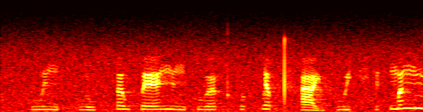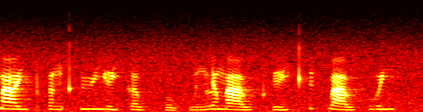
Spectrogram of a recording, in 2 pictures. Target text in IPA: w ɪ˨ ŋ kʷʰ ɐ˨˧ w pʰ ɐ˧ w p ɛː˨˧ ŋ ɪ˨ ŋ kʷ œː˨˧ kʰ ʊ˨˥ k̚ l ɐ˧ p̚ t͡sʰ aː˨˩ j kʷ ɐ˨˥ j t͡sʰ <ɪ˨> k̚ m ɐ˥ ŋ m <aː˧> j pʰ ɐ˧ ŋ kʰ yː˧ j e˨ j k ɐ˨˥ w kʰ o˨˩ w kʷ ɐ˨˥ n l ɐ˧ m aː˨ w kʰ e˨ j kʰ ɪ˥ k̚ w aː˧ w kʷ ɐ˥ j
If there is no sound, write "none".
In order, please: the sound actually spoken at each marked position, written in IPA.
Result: ɪ˨˥, aː˧

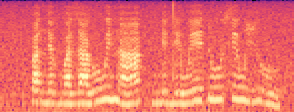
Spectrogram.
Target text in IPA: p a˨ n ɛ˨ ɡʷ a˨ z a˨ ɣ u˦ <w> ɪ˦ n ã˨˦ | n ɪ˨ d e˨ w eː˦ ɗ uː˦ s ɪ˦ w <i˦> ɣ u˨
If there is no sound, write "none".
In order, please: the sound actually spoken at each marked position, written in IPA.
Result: w, i˨˦

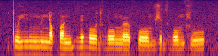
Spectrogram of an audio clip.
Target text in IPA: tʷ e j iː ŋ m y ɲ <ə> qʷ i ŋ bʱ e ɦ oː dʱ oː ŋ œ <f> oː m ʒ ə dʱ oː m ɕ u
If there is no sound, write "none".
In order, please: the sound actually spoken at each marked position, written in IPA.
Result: ə, f

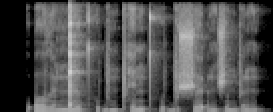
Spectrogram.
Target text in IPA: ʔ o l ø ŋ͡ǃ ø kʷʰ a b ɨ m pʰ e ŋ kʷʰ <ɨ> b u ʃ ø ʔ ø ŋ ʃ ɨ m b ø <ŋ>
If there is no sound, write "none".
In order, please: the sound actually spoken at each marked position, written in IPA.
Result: e, ŋ

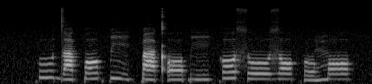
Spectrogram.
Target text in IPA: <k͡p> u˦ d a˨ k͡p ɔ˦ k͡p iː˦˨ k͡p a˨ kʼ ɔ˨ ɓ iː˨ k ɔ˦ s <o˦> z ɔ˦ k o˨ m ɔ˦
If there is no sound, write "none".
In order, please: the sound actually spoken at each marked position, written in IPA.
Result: k, oː˦

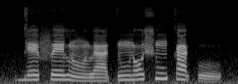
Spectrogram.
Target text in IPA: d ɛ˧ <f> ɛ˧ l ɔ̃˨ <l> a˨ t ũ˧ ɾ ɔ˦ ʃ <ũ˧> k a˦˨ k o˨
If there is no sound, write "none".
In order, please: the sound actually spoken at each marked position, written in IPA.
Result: f, l, ũ˦

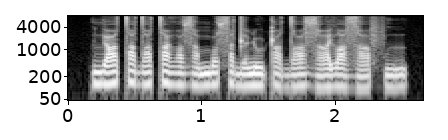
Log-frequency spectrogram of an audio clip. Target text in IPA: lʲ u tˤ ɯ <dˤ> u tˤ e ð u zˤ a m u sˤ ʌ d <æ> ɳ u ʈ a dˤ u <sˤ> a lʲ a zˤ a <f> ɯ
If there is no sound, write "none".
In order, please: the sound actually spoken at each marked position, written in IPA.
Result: dˤ, ɛ, zˤ, f

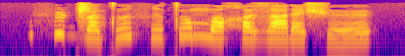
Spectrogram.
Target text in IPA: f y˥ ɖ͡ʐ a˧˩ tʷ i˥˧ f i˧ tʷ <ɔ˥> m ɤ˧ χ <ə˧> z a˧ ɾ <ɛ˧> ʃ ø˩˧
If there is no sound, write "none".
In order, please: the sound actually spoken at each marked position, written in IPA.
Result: ɤ˥, ə˧, ɛ˧

